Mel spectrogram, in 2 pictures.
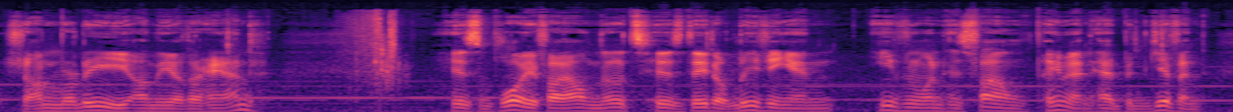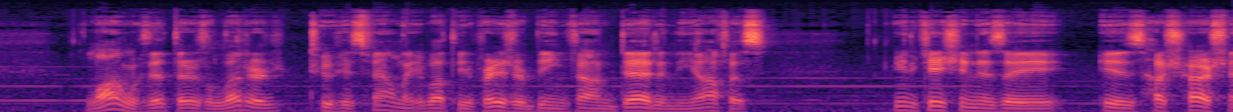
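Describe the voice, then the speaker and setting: Guy voicing a tired sharp detective narrating a horror game, fast wry inner voice, soft music behind. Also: mid-range voice, lightly acted. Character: weary sharp-eyed male city detective. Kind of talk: first-person game narration.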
